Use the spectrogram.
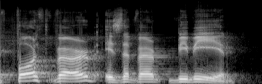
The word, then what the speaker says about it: vivir: The fourth verb is the verb vivir. Remember that the V in Spanish is pronounced like a B. We don't say V. It's B.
